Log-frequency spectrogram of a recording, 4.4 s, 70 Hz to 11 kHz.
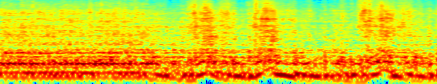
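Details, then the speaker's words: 1970 Pontiac LeMans 455 V8 with Quadrajet carburetor, no choke, cold, after ignition trouble stranding: deep, even rumble swelling cleanly on throttle blips, no misfire or knock; normal cold running, needs throttle to idle. "Sounds good though, don't it? Also, no choke. So, you do have to give it a bit to be able to get this thing to idle without foot input."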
